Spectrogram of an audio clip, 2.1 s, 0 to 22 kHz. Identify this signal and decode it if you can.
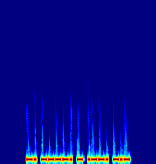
Morse code, heard as a keyed tone, about 50 wpm, 700 Hz. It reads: N9TPK
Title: USA Call Signs - 5 Characters - 50wpm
